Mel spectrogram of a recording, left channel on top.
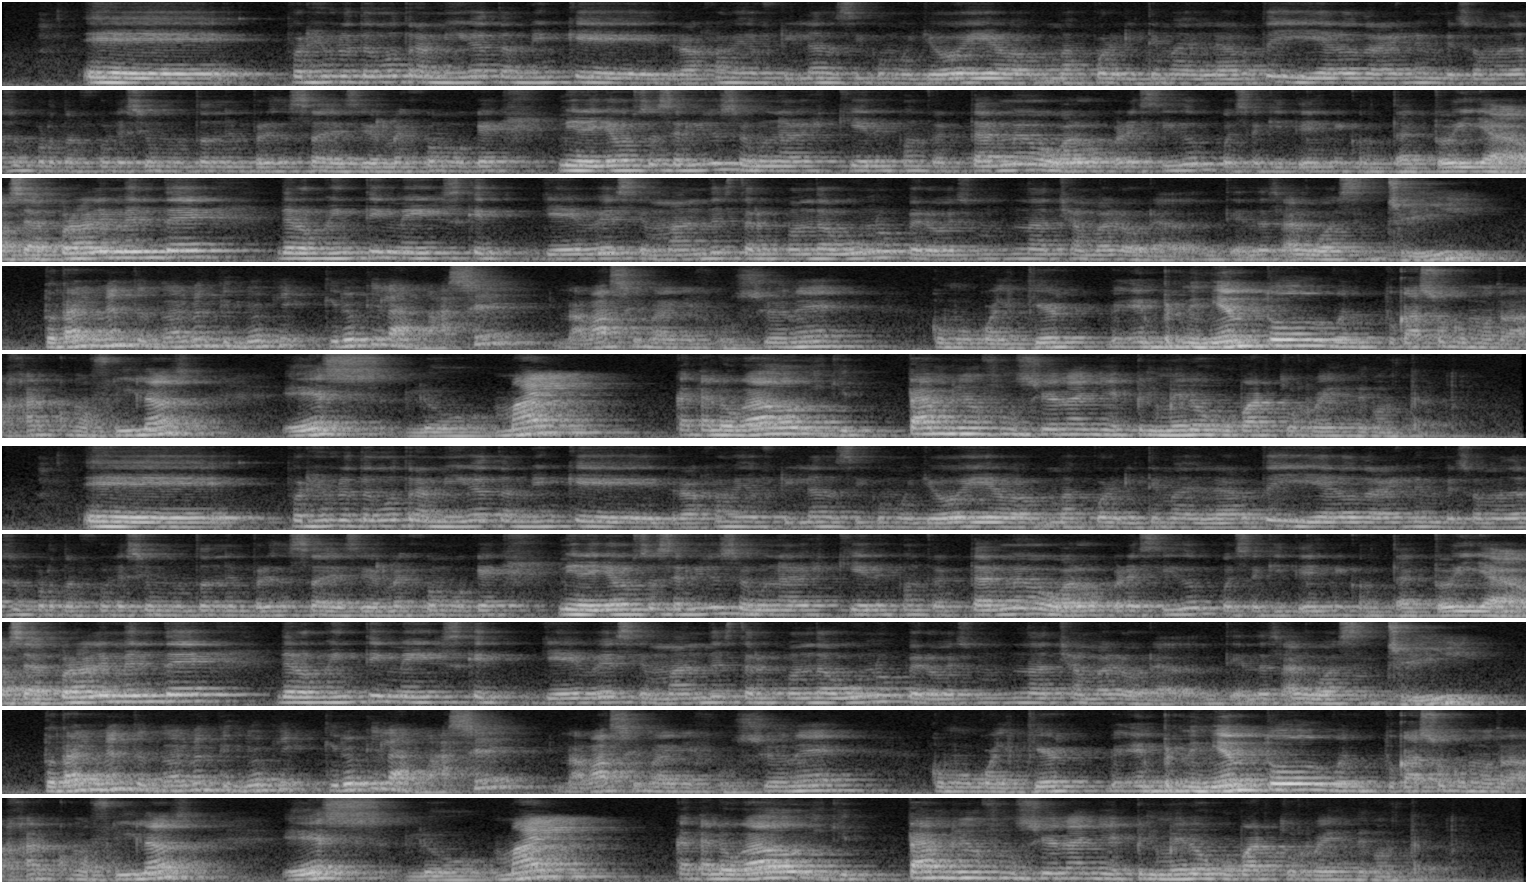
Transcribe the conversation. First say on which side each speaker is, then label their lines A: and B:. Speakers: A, on the right; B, on the right.
A: Eh, por ejemplo, tengo otra amiga también que trabaja medio freelance, así como yo, y ella va más por el tema del arte y ella la otra vez le empezó a mandar su portafolio así a un montón de empresas a decirles como que, mira, yo hago estos servicios, si alguna vez quieres contactarme o algo parecido, pues aquí tienes mi contacto y ya, o sea, probablemente de los 20 emails que lleves o mandes te responda uno, pero es una chamba lograda, ¿entiendes? Algo así.
B: Sí, totalmente, totalmente. Creo que, creo que la base, la base para que funcione como cualquier emprendimiento, o en tu caso como trabajar como freelance, es lo mal catalogado y que tan bien funciona que es primero ocupar tus redes de contacto.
